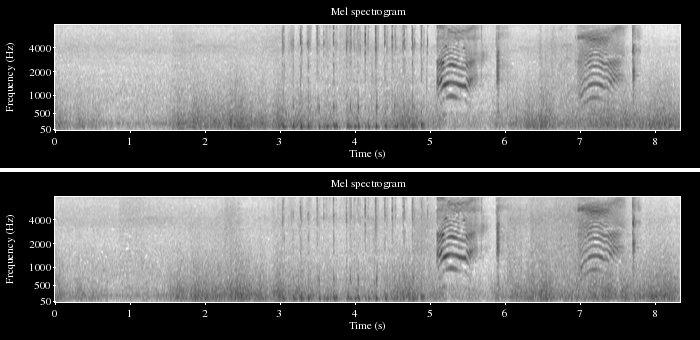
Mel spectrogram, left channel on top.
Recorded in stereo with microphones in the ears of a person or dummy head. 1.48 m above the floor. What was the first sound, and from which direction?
Typing on a keyboard, 25° left (ahead or behind).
